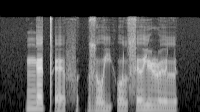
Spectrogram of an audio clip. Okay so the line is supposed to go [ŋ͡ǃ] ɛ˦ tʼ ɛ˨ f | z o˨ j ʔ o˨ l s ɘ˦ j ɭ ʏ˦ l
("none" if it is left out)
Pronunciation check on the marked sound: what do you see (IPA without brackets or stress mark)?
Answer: ŋ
